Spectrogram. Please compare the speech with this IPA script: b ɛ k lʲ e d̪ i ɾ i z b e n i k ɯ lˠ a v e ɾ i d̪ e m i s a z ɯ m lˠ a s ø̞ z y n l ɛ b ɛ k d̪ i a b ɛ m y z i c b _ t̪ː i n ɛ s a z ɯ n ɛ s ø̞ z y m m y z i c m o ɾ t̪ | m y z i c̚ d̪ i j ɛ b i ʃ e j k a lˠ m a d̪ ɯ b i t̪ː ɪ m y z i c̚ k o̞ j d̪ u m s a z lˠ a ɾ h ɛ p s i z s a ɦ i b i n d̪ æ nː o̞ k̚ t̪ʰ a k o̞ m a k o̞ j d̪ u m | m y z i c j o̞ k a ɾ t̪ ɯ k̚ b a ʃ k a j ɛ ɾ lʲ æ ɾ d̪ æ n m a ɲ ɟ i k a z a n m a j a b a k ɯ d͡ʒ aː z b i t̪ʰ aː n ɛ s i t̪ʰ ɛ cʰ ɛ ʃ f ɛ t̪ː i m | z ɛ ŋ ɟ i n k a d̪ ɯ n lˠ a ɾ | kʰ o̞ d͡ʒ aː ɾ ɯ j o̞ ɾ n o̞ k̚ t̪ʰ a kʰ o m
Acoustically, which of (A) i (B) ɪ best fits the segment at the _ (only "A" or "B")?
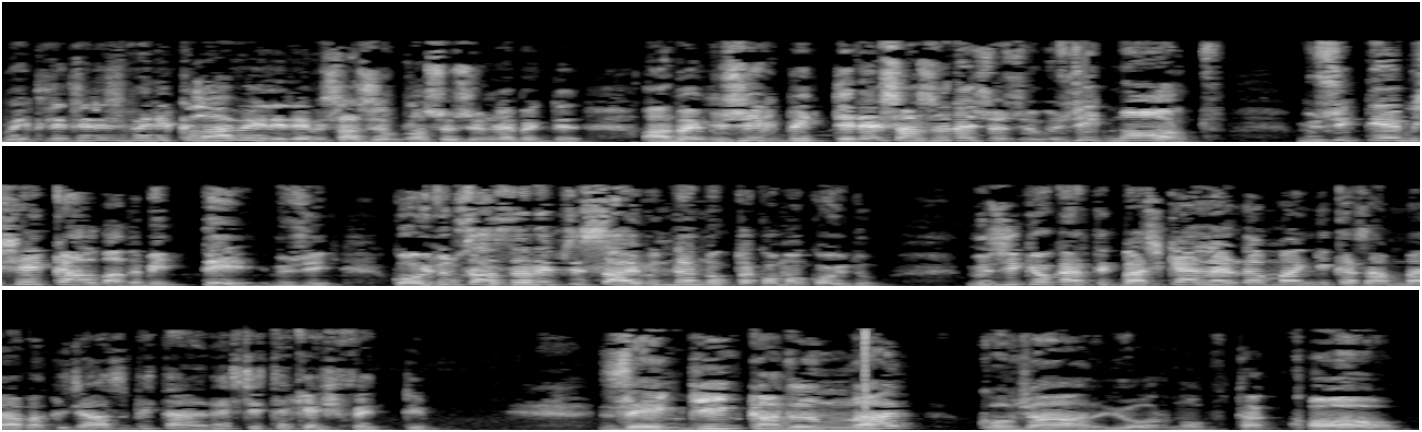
A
